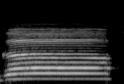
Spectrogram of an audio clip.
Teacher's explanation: ग की जो ध्वनि है वो सीधे हमारे कंठ से निकल रही है, तो इसका उत्तर हो जाएगा कंठ।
